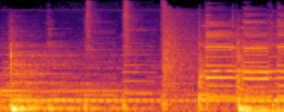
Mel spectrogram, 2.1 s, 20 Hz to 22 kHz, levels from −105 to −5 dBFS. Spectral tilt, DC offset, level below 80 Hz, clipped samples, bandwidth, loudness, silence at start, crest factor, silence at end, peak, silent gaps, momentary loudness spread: -5.5 dB/octave; under 0.1%; -30 dBFS; under 0.1%; over 20 kHz; -20 LUFS; 0 s; 18 dB; 0 s; 0 dBFS; none; 11 LU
